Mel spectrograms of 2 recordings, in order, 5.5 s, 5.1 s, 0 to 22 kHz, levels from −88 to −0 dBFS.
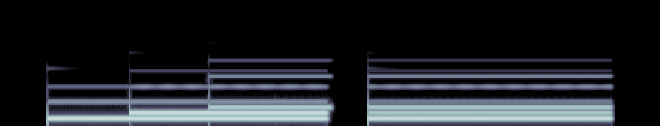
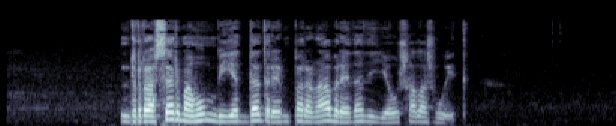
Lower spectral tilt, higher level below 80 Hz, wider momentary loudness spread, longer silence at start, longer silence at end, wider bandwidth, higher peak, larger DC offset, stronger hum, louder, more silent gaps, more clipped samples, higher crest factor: first, -7 dB/octave vs -4 dB/octave; about the same, -56 dBFS vs -58 dBFS; second, 6 LU vs 17 LU; second, 0.4 s vs 1 s; second, 0.4 s vs 1.35 s; second, 3.2 kHz vs 11.5 kHz; second, -6 dBFS vs 0 dBFS; neither; neither; about the same, -16 LUFS vs -17 LUFS; first, 2.80-3.06 s vs none; neither; second, 10 dB vs 18 dB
